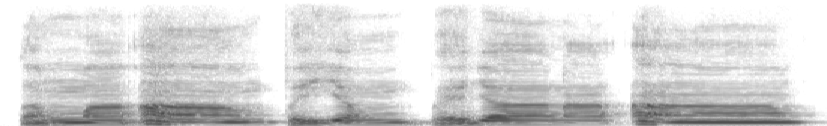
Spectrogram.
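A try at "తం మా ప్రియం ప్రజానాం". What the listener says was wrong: తమ్మా సున్నలేదు. తమ్మా ప్రియం ప్రజానాం.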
